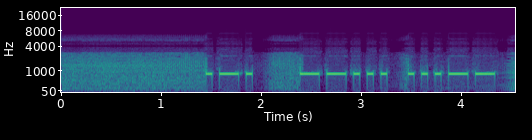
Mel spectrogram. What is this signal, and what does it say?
Morse code, heard as a keyed tone, about 18 wpm, 810 Hz, with radio noise. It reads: R 73
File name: 4U1ITU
